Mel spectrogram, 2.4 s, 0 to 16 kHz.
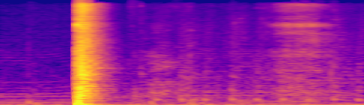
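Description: A single sharp crack from a pump pellet air rifle, a Sheridan Blue Streak or Crosman 100 in .177 or .20, fires close by and decays quickly, followed by a faint rustle.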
